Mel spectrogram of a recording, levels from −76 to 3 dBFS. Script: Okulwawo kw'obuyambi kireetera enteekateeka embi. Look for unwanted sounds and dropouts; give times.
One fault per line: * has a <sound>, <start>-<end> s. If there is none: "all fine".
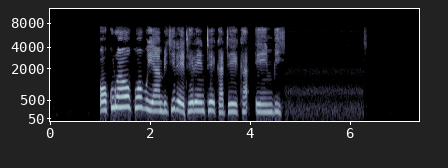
all fine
